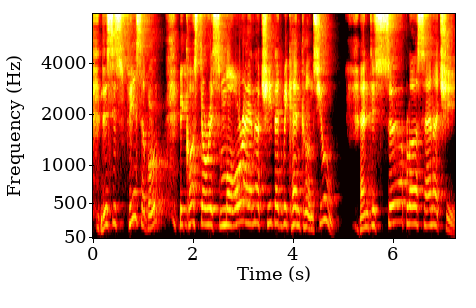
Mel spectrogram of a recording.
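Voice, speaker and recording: There is audible room echo around a man speaking in an Austrian accent. His pitch is high and his pace very slow. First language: German. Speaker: solar installer and YouTuber. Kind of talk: scripted presentation; tutorial. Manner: less emotional, measured.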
